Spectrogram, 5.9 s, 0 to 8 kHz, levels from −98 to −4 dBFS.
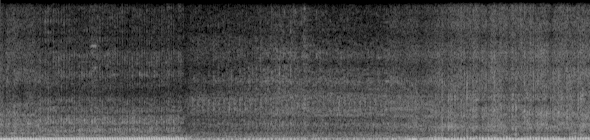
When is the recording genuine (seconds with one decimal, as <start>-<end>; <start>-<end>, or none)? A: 0.4-3.9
